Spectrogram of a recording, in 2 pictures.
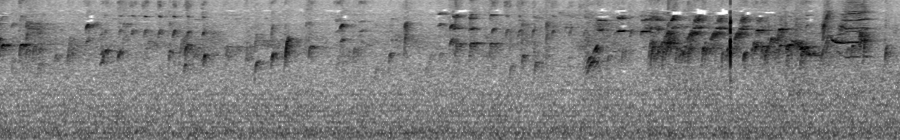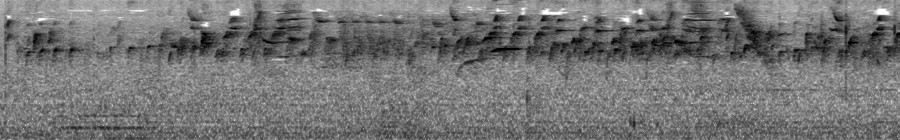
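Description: A flock of European goldfinches chirping and twittering together, a busy mix of overlapping calls and song phrases that grows denser about five seconds in.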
